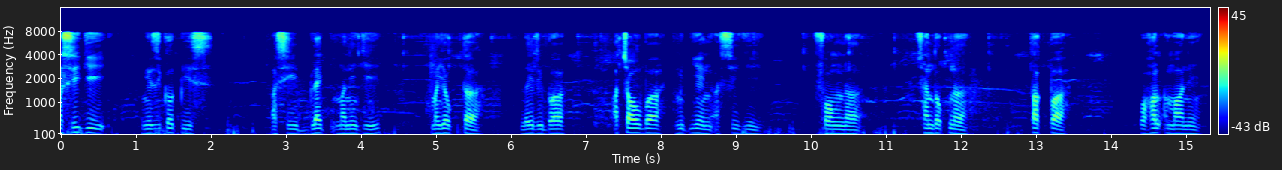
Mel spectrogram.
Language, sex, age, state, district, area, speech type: Manipuri, male, 30-45, Manipur, Senapati, rural, read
